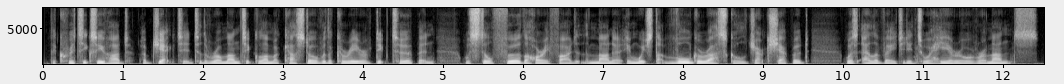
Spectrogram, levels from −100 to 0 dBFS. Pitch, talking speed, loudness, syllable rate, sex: 110 Hz, 175 wpm, -20 LUFS, 5.4 syllables/s, male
